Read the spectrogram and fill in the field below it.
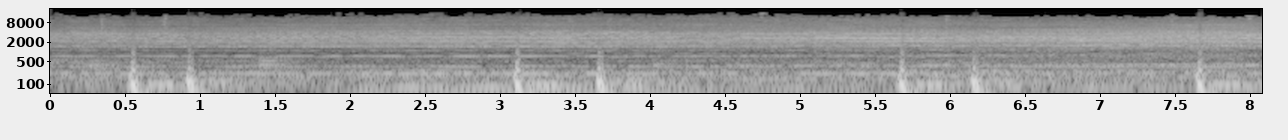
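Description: Paired heartbeat thumps sound in the video game Man of Medan, three slow double beats spaced a few seconds apart, deep and prominent over a low droning hum.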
